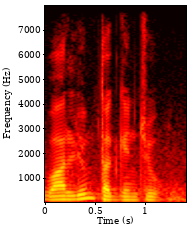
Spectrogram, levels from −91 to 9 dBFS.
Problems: none marked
